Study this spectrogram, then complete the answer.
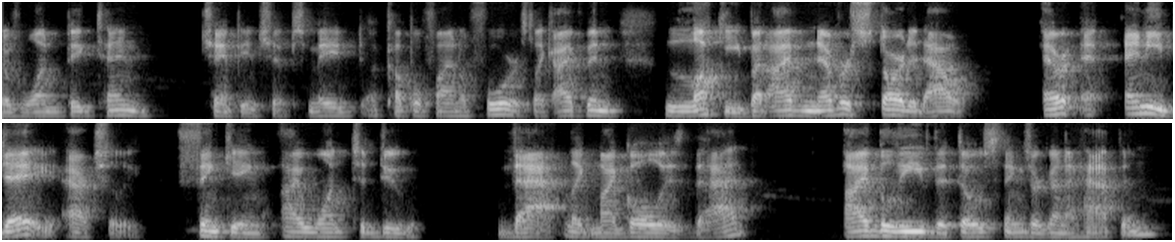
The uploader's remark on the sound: Listen to part 1 of our Zoom Webinar.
